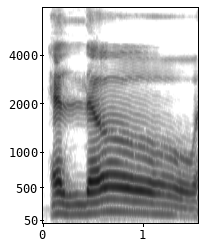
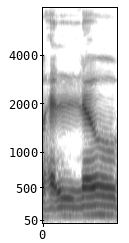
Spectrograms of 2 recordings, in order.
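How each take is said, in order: First: A long, cheery sung-out greeting; drawn-out singsong hello. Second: Said in the usual way. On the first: Real, not acted. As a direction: stretch the hello out long and falling. Greeting a viewer in live chat.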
